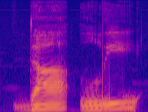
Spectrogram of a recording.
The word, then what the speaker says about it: Dahlia: It's Dahlia. Certainly not Delilah. Dalia is Dalia. very different. Yeah, That's delightful. That's not Delilah at all.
